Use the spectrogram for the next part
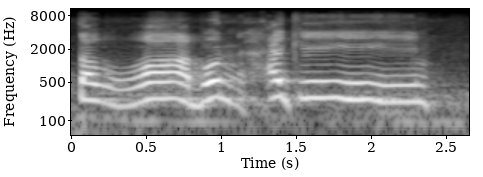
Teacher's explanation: توا مضبوطی کے ساتھ، مشدد ہے واو کو موٹا اور 1 الف کے برابر مد بھی ہے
